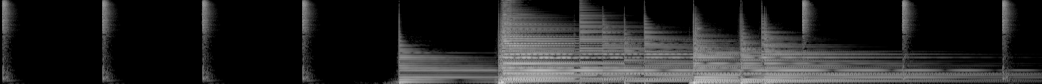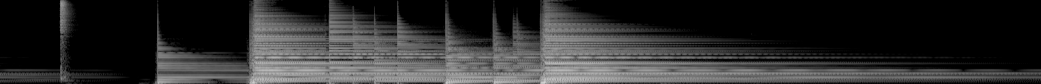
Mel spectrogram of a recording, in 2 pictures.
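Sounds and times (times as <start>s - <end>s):
slow pick strumming pattern: 3.9s - 10.6s, 12.0s - 20.5s.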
